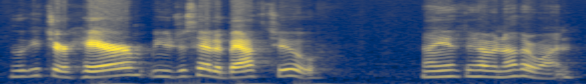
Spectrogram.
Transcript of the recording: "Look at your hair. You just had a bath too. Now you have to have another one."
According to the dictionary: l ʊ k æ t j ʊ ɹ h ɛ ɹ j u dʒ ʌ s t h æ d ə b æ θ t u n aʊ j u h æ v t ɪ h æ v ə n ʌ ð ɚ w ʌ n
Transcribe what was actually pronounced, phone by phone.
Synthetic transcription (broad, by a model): l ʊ k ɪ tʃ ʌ ɹ h ɛ ɹ j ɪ dʒ ʌ s t h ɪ d ə b æ θ t u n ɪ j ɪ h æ f t ɪ v ə n ʌ ð ɚ w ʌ n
